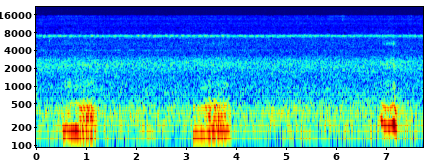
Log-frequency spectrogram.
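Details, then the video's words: Snoring cat heard as low, buzzy breath sounds, two longer rasping snores about two and a half seconds apart, then a shorter one near the end, over a quiet steady hiss. "suara kucing ngorok"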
